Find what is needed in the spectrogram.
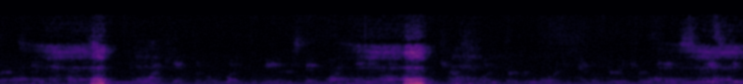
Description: Snoring Cat. Wychin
